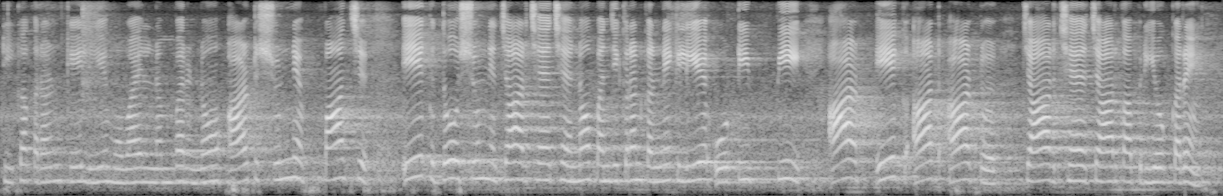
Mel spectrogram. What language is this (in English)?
Hindi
